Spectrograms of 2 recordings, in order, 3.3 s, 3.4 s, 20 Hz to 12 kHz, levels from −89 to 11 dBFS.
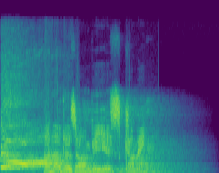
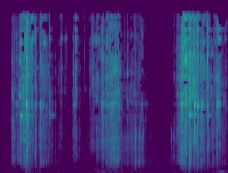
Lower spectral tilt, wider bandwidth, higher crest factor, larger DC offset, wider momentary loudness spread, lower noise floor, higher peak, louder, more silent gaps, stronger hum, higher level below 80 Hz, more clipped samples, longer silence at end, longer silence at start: first, -4.5 dB/octave vs 6.5 dB/octave; about the same, 11 kHz vs 11.5 kHz; second, 8 dB vs 30 dB; neither; second, 14 LU vs 24 LU; second, -39 dBFS vs -70 dBFS; first, 0 dBFS vs -8 dBFS; first, -7 LUFS vs -32 LUFS; neither; neither; first, -22 dBFS vs -84 dBFS; first, 0.5% vs under 0.1%; first, 0.6 s vs 0.1 s; second, 0 s vs 0.15 s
